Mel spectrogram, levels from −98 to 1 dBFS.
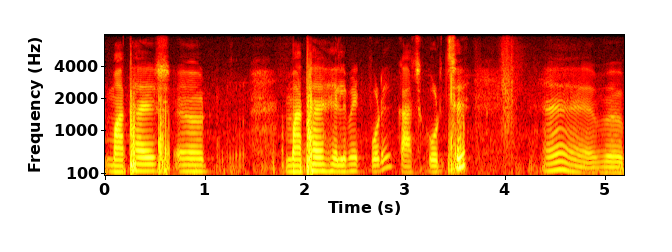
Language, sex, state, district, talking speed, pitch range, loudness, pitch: Bengali, male, West Bengal, Kolkata, 105 wpm, 125-145 Hz, -21 LUFS, 135 Hz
